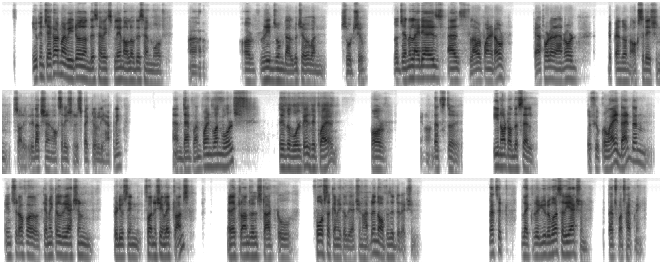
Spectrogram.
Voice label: voice message; electrochem doubt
